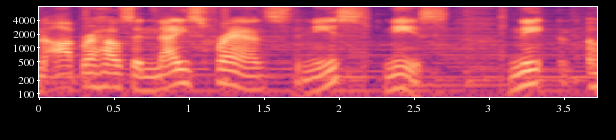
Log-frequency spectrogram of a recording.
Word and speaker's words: Nice: theater municipal an opera house in nice france nice nice neat oh it's spelt nice though i didn't know that uh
